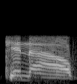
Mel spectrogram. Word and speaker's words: Tennile: But the truth of the matter, he was born on the outskirts of Sandersville near two small villages, one called, I pronounce it Ten Isle for a reason, T-E-N-N-I-L-E.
